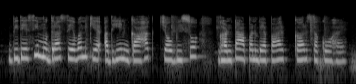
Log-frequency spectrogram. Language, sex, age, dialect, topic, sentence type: Magahi, female, 56-60, Southern, banking, statement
